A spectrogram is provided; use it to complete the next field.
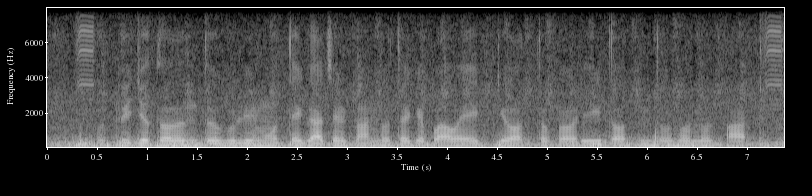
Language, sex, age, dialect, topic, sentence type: Bengali, male, 18-24, Standard Colloquial, agriculture, statement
